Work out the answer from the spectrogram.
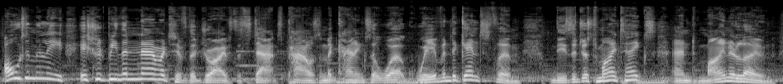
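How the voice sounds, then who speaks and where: A man's voice: fairly low pitch, huge pitch swings, brisk, over music. A man hosting a roleplaying guide, reading scripted explanatory narration in a theatrical, cheeky manner. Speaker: host of a tabletop roleplaying guide.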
